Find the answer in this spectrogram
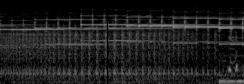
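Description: Intro music sting: several high tones pulsing rapidly, growing louder.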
